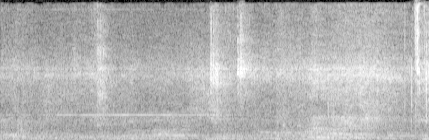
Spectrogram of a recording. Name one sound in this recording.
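Footsteps cross a hard floor nearby.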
